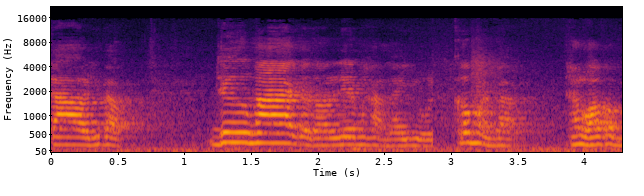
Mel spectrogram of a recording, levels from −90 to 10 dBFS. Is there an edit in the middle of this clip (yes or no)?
yes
